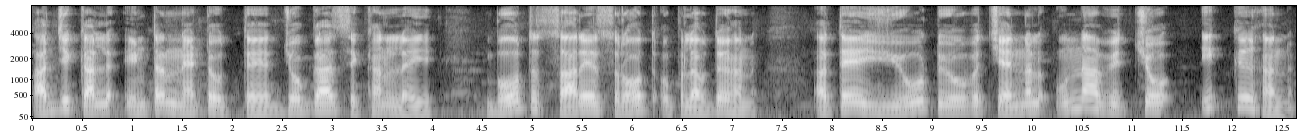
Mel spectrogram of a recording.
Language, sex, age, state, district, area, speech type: Punjabi, male, 30-45, Punjab, Hoshiarpur, urban, spontaneous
